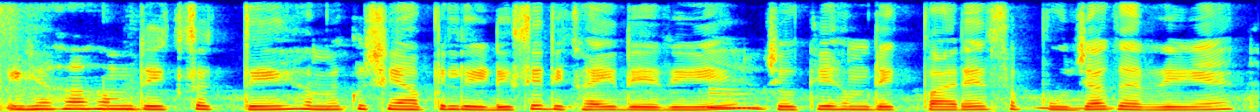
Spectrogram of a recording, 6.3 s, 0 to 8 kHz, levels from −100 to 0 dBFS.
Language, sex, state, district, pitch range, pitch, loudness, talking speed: Hindi, female, Rajasthan, Jaipur, 205-235 Hz, 220 Hz, -15 LUFS, 245 wpm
